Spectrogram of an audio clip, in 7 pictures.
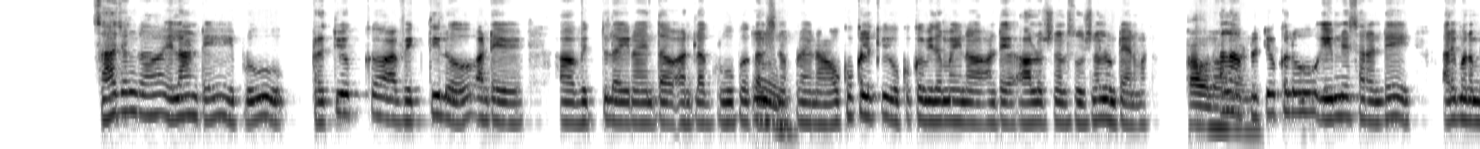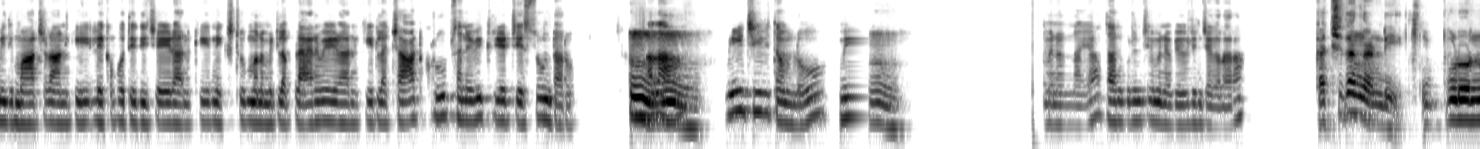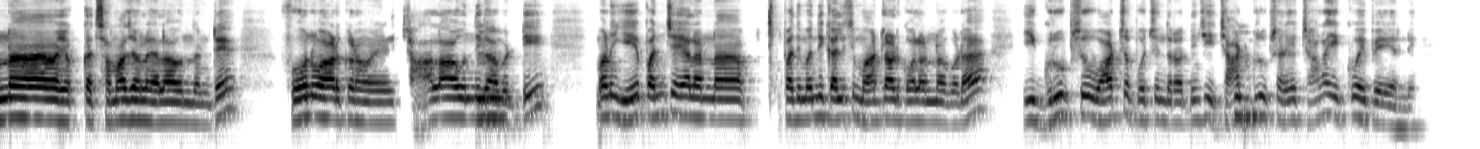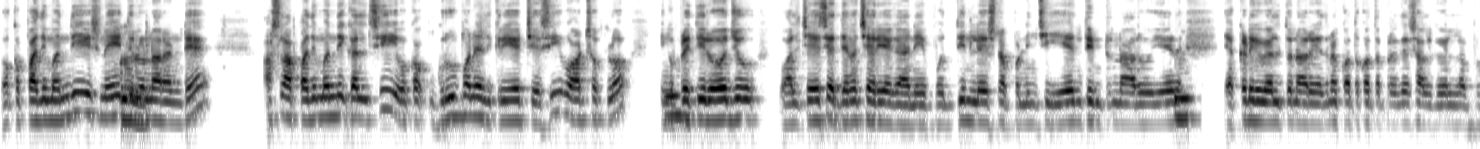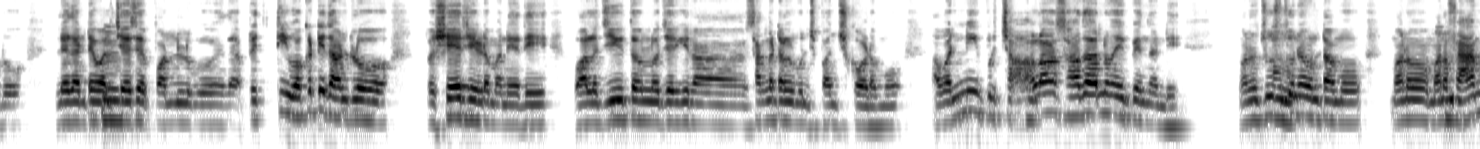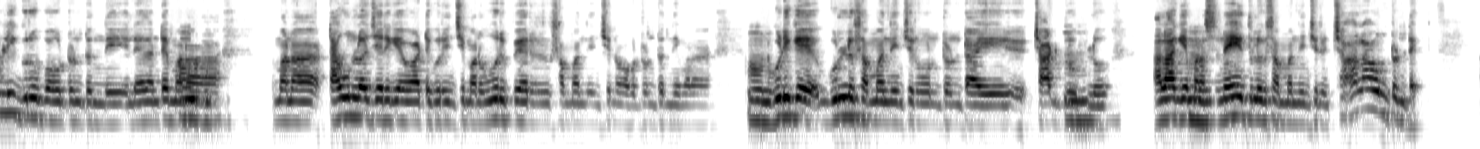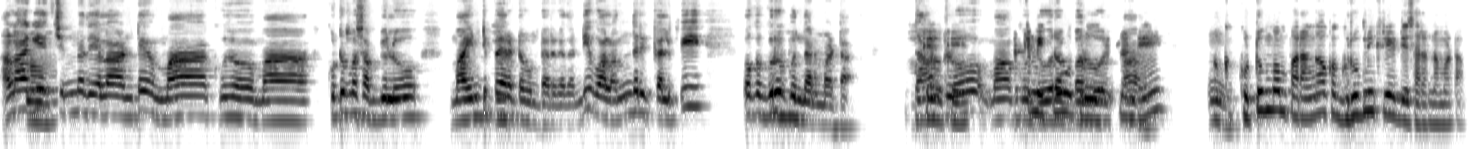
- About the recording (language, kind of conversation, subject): Telugu, podcast, మీరు చాట్‌గ్రూప్‌ను ఎలా నిర్వహిస్తారు?
- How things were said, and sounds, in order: in English: "గ్రూప్‌గా"; in English: "ప్లాన్"; in English: "చాట్ గ్రూప్స్"; in English: "క్రియేట్"; lip smack; lip smack; in English: "వాట్సాప్"; in English: "చాట్ గ్రూప్స్"; other background noise; in English: "గ్రూప్"; in English: "క్రియేట్"; in English: "వాట్సాప్‌లో"; in English: "షేర్"; in English: "ఫ్యామిలీ గ్రూప్"; in English: "టౌన్‌లో"; in English: "చాట్"; in English: "గ్రూప్"; in English: "గ్రూప్‌ని క్రియేట్"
